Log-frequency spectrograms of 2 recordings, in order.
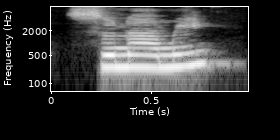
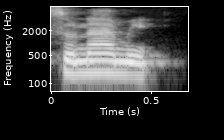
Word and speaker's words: tsunami: We all know very well what is tsunami. I think I need not explain it but you can observe the spelling also. T is there in spelling but we don't pronounce it.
